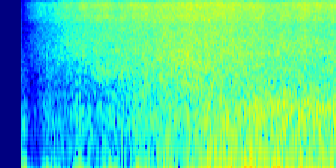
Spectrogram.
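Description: Rushing whoosh sound effect of a TV channel's animated logo intro, starting out of silence and swelling steadily louder, with a low rumble underneath.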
